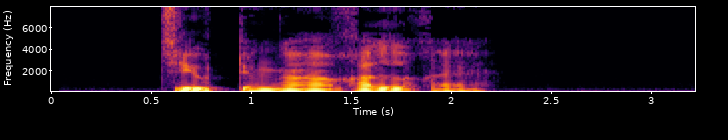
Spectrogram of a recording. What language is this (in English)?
Central Yupik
